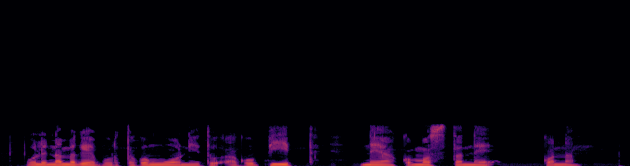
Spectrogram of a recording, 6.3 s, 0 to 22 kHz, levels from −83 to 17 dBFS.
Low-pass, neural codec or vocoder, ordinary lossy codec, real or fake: 5.4 kHz; none; none; real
